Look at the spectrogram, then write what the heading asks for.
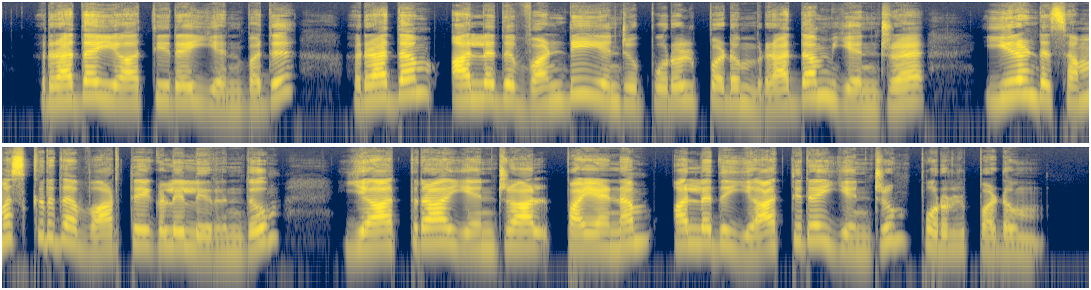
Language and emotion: Tamil, neutral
